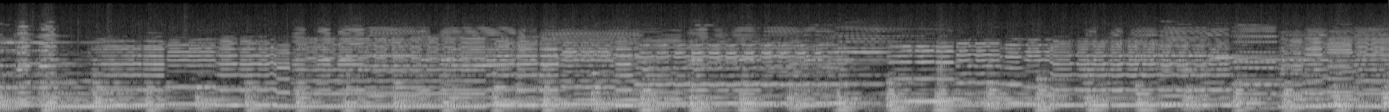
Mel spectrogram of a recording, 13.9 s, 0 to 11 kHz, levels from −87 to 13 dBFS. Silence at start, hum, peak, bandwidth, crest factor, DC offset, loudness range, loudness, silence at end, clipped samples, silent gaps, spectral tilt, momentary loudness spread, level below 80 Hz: 0 s; none; -6 dBFS; 9.6 kHz; 14 dB; under 0.1%; 1 LU; -20 LUFS; 0 s; under 0.1%; none; -7 dB/octave; 3 LU; -36 dBFS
